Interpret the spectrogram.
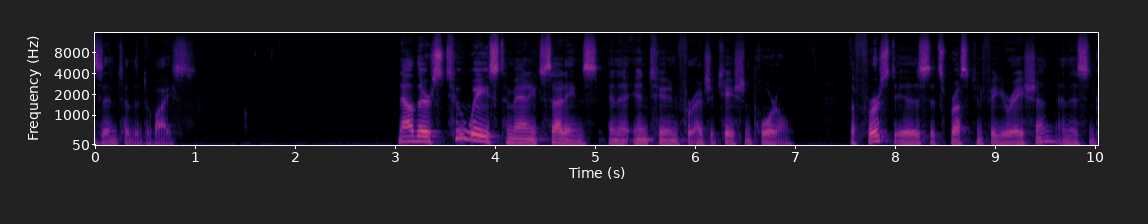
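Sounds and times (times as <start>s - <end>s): faint clicks: 1.0s - 2.0s.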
